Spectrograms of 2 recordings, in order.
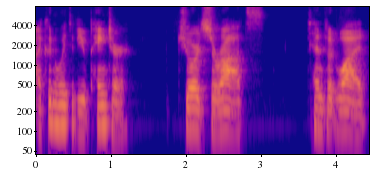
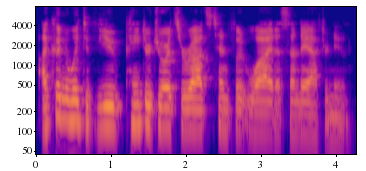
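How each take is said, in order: First: It is read with exaggerated pauses between phrases. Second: It is read straight through without pauses.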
